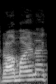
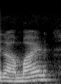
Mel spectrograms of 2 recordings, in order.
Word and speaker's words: रामायण: अंग्रेज इसे रामायणा पढ़ते होंगे, लेकिन हम भी वही क्यों करें? क्यों इसकी स्पेलिंग रामायण नहीं की जा सकती, जबकि रामानंद सागर वाली रामायण की इंग्लिश स्पेलिंग रामायण ही हुआ करती थी, रामायणा नहीं।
